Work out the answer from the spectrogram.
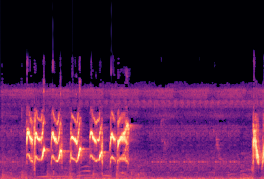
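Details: Greater green leafbird (cucak ijo) lure song: five quick looping whistled phrases, each twisting high and sweet, repeated about every half second, then a pause and a short bright burst at the end.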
